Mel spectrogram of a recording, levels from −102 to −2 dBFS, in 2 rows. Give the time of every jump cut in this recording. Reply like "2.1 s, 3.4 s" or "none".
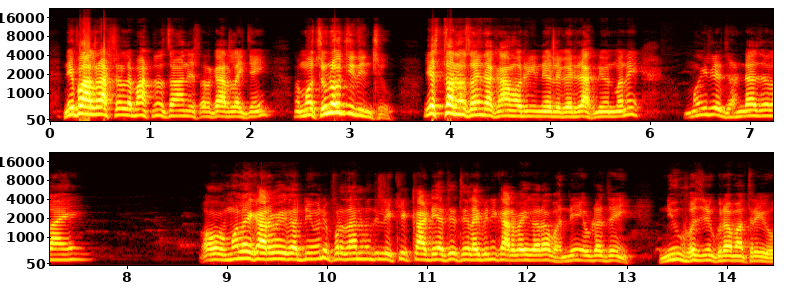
6.0 s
